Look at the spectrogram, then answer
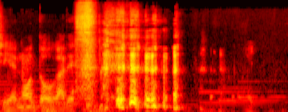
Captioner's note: laughing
